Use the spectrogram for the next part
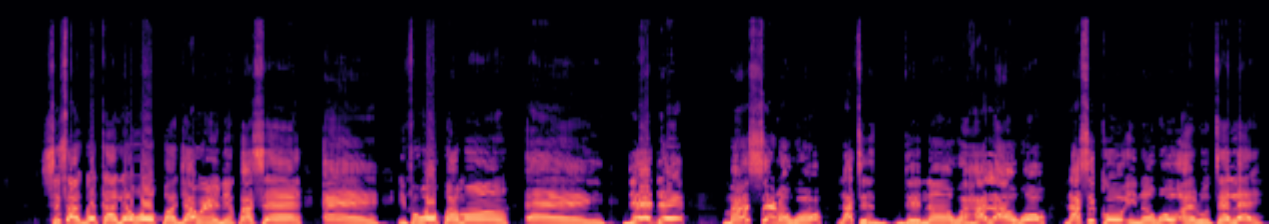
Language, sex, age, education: Yoruba, female, 46-60, tertiary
